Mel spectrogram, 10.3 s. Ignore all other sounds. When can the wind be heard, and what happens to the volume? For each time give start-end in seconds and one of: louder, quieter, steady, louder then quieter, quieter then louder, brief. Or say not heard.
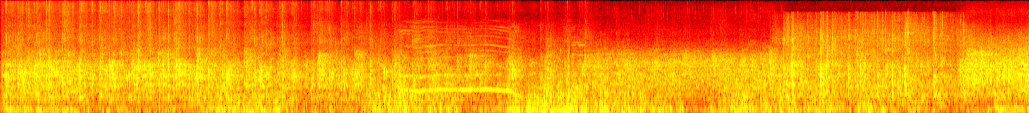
0.0-10.2 louder then quieter.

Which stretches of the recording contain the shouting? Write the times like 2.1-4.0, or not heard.
3.9-5.9.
